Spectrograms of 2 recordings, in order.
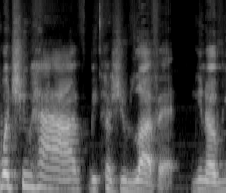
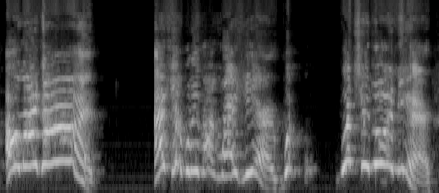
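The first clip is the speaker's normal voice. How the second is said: shocked squeal. Retold or imitated. Spotting her cousin unexpectedly, a shocked high squeal. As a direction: shriek it like you can't believe your eyes.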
